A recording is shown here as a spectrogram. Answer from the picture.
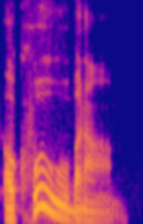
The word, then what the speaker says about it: Okwuegbunam: Uh, Gerald Everett or Albert Okwuegbunam? – Man, that was that was a nice pronunciation there. I like I like you went you went for full. You didn't say Albert O. I love it.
